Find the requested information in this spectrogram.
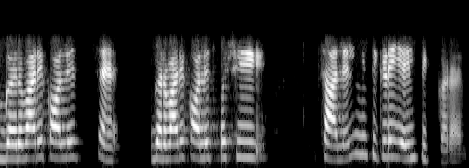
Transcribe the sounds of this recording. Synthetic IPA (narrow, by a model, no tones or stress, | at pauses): ɡəɾʋaɾekɔled͡ʑ | sɛ | ɡəɾʋaɾekɔled͡ʑpəɕiː | t͡salelmiːt̪ikɽejeiːlpikːəɾa̰jl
